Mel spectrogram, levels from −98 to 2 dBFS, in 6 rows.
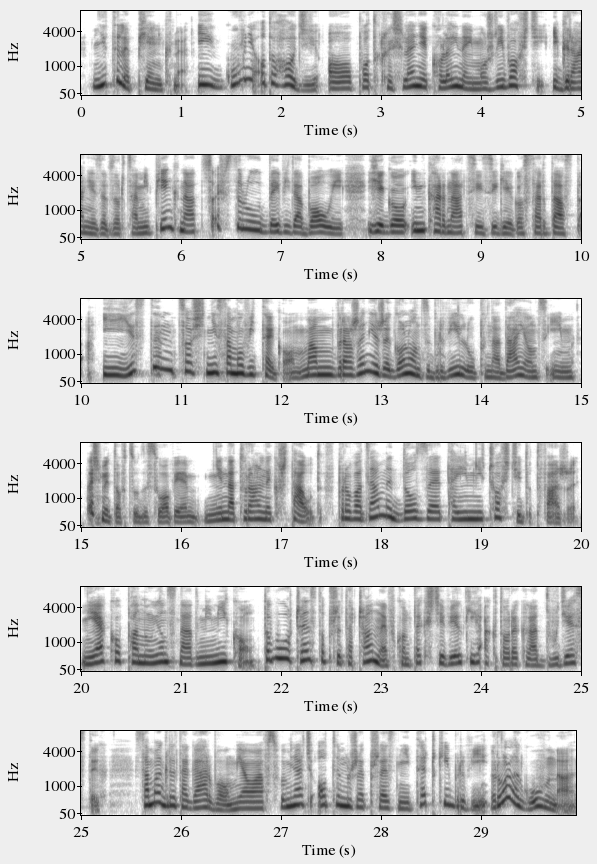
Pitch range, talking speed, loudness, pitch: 185-260 Hz, 155 wpm, -27 LUFS, 220 Hz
